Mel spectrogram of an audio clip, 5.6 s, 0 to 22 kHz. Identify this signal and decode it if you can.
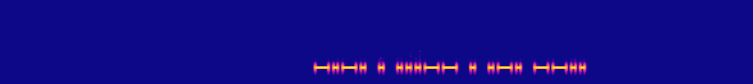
Morse code, heard as a keyed tone, about 36 wpm, 700 Hz. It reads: CE3ERZ
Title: DXCC-100 Call Signs - 6 Characters - Repeated 3x - 35wpm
